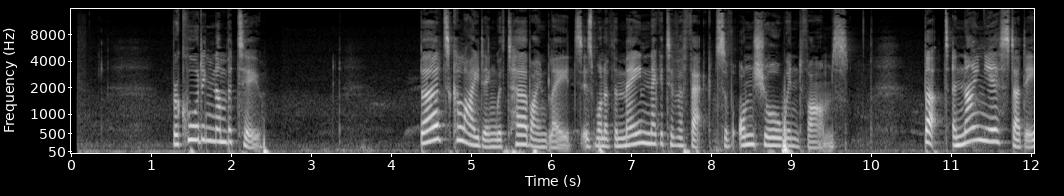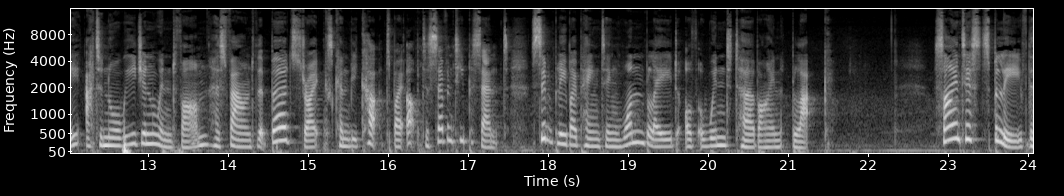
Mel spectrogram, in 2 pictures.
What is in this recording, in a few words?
News British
